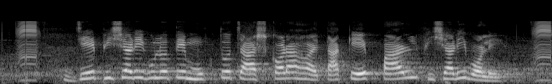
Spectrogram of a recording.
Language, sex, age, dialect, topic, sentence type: Bengali, female, 41-45, Northern/Varendri, agriculture, statement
